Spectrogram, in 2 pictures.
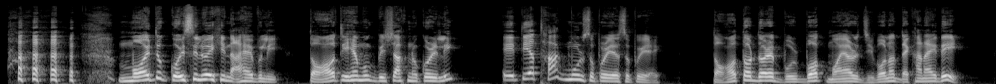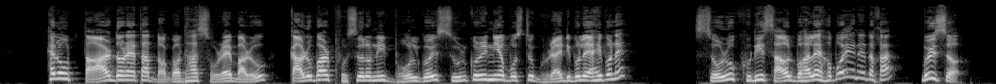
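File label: Assamese Drama; voice demos; GoLocalise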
